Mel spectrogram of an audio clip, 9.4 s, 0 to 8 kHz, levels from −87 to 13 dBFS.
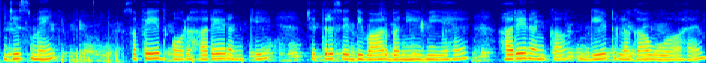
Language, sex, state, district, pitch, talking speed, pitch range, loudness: Hindi, female, Rajasthan, Jaipur, 205 Hz, 120 wpm, 195-225 Hz, -17 LUFS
